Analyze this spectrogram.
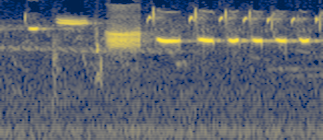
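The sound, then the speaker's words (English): A North American song sparrow sings: a few scattered high opening notes, then a buzzy note, then a quick run of many bright, evenly spaced high chirps. The song is clear and stands alone. “Few backyard birds in North America are more widespread than the song sparrow.”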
